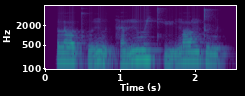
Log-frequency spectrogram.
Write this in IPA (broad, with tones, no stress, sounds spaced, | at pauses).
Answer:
l ɔː˧ kʷʰ ɐ˨˥ ŋ uː˨ t̚ h ɐ˨˧ m n̪ uː˥ j t̪ʰ yː˨˩ ŋ ɔː˥ m t̪ uː˧ t̚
